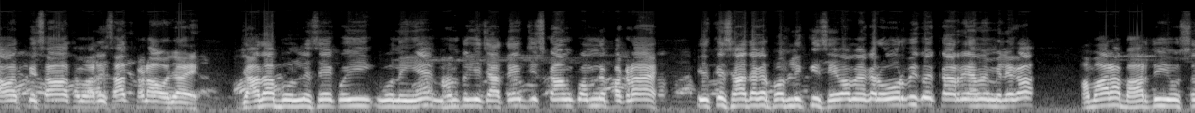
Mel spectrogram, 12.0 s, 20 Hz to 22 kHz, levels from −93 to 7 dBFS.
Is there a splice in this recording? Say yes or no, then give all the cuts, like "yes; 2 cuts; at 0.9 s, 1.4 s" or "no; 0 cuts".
no; 0 cuts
